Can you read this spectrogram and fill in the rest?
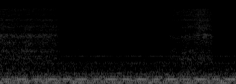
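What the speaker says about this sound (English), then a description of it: "some body spray on there." Body spray from an aerosol can hisses onto a marker-stained surface in two bursts, the first about half a second long and the second about a second long, close and fairly quiet.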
